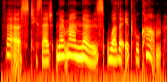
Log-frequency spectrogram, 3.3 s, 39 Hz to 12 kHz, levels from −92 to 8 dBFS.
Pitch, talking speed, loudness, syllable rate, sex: 210 Hz, 180 wpm, -20 LUFS, 3.6 syllables/s, female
